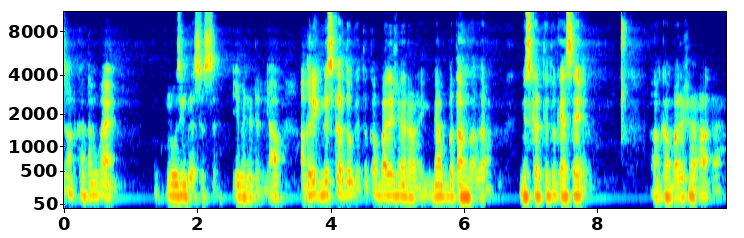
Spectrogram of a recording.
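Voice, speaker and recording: A man teaching a beginner programming lesson, explaining each part of the code slowly and repeating the terms, often asking his viewers questions. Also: fairly high pitch, a little mellow, highs cut off. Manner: explains step by step, repeats terms, mixes English terms into Hindi. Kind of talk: screen-recorded coding lesson.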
